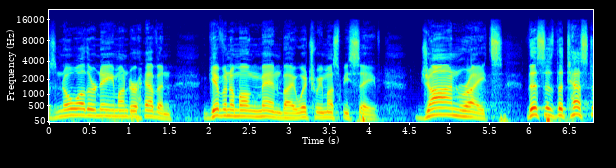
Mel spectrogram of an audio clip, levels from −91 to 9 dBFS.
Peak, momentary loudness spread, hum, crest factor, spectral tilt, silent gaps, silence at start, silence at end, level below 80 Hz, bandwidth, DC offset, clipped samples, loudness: -2 dBFS; 10 LU; none; 18 dB; -5 dB/octave; none; 0 s; 0 s; -38 dBFS; 15 kHz; under 0.1%; under 0.1%; -19 LUFS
